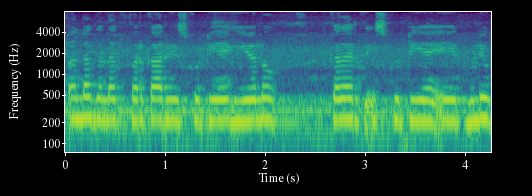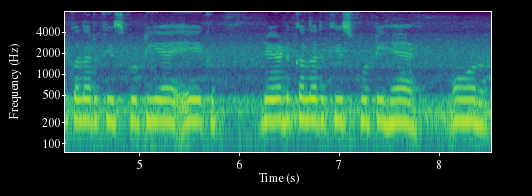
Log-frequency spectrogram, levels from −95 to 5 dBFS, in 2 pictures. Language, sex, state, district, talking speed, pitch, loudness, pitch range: Hindi, female, Rajasthan, Bikaner, 175 wpm, 215 Hz, -12 LUFS, 215-220 Hz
